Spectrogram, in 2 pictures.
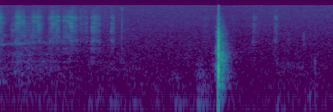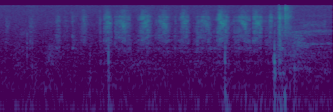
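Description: Felt-tip nib of a Stampin' Blends alcohol marker rubbing back and forth on cardstock, faint scratchy strokes as the ink is blended over the same patch. A single sharp click a little under three seconds in.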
